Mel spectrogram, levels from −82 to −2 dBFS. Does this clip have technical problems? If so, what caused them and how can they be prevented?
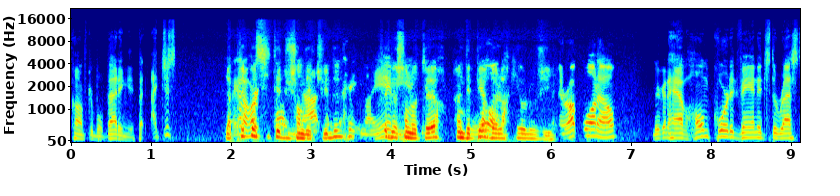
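Yes. The speech repeatedly dips, thins or drops out in pieces at 2.41 to 3.07 s, 3.31 to 3.82 s, 4.34 to 5.49 s and 5.95 to 6.44 s. At worst, around 4.3 to 5.5 s, it falls by roughly 35 dB, and there is a much slighter dip at 7.27 to 7.34 s. This is speech suppressed in double talk. It was likely caused by the far end talking at the same time, so the echo canceller could not tell this talker from loudspeaker echo and turned everything down. Using a headset or a canceller with better double-talk detection would prevent it.

Between 3.16 and 3.23 s a brief, faint scrap of the voice comes back about 339 ms late, roughly 20 dB below the speech. This is an echo leak. It was likely caused by a loudspeaker at one end whose echo canceller failed to remove all the sound its microphone picked up, so the remainder was sent back. Lowering speaker volume, moving the microphone away from the speaker or using headphones would prevent it.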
